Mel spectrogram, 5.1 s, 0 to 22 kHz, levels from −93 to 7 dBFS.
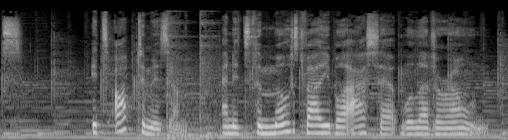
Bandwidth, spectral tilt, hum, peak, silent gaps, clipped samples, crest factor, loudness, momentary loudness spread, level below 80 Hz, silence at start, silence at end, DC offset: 16 kHz; -5 dB/octave; none; 0 dBFS; none; under 0.1%; 20 dB; -19 LUFS; 11 LU; -40 dBFS; 0 s; 0 s; under 0.1%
